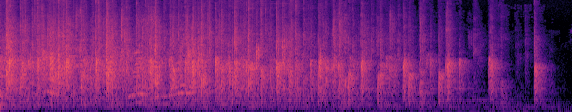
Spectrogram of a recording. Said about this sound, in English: Put your hands together and give the Lord a big hand of praise the Lord.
